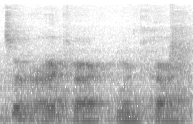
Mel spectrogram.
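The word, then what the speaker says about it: Ack-Ack Macaque: Now to get on to Akak Makak, did I pronounce that properly?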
